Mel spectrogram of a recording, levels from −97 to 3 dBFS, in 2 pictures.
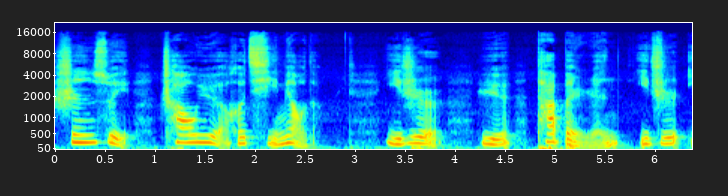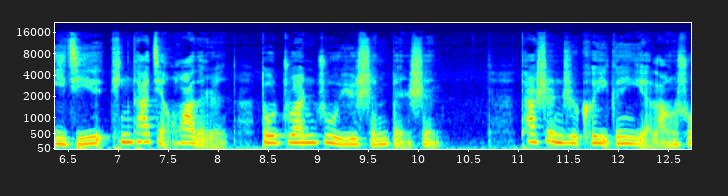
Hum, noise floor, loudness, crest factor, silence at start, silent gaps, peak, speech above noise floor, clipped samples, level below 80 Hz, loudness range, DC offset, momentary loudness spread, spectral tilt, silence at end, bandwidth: none; -57 dBFS; -28 LUFS; 20 dB; 0 s; none; -8 dBFS; 29 dB; under 0.1%; -46 dBFS; 2 LU; under 0.1%; 10 LU; -5 dB/octave; 0 s; 16 kHz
